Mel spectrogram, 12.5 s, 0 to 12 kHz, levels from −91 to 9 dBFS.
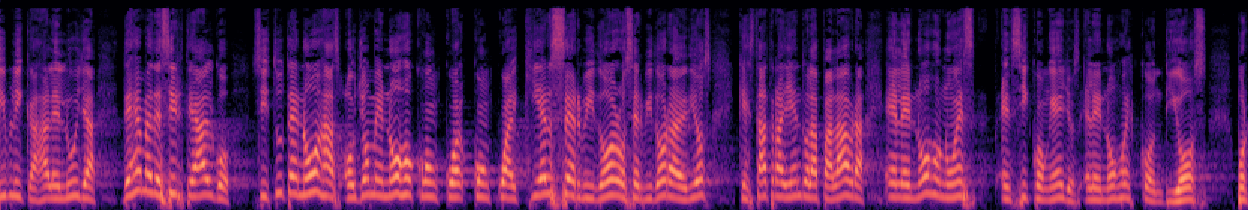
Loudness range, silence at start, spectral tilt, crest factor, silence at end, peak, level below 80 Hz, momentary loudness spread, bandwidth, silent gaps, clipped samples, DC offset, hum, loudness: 3 LU; 0 s; -6 dB/octave; 14 dB; 0 s; -4 dBFS; -60 dBFS; 9 LU; 11 kHz; none; under 0.1%; under 0.1%; none; -19 LUFS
